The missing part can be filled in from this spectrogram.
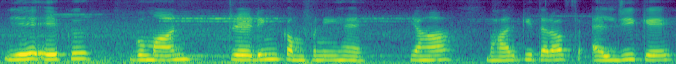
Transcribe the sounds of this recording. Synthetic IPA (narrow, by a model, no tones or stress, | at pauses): jeeːkɡʊmaːnʈɾeːɖɪ̃ŋɡkɐ̃mpəniɦɛː | jɐɦã | bʱaːɾkit̪ɐɾəfɛːld͡ʒike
